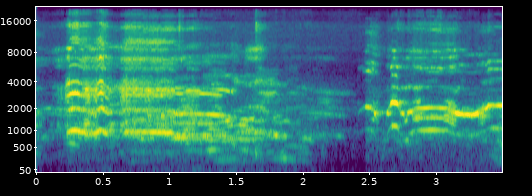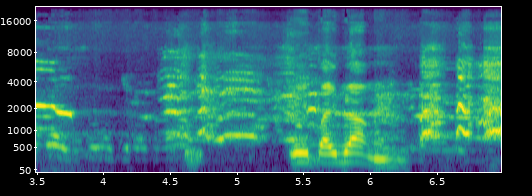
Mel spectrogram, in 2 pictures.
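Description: Roosters and stag gamecocks crowing loudly at close range, several long overlapping crows with clucking between, as someone speaks briefly.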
